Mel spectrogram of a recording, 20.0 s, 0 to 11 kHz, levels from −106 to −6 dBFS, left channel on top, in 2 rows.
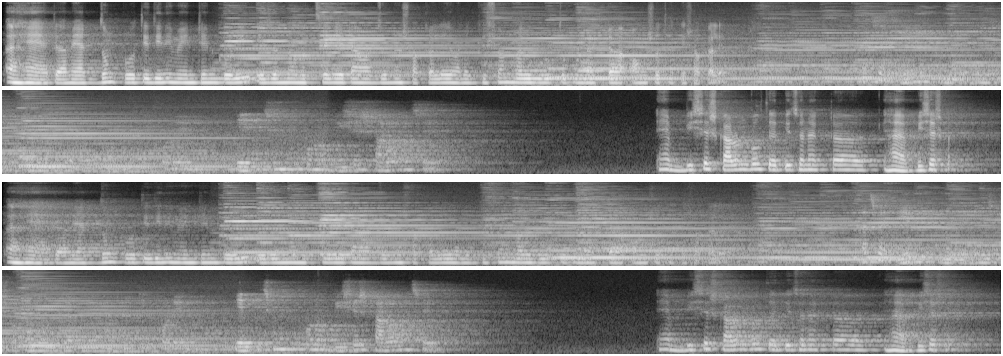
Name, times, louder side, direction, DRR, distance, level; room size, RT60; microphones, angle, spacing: voice 1, 0.0-7.2 16.5-19.5, left 5 dB, 50° left, 9 dB, 0.3 m, -23 dB
Harp, 2.1-12.4, left 1 dB, 10° right, 1.9 m, -27 dB
sound 1, 5.0-13.3, left 3 dB, 85° left, 0.6 m, -38 dB
voice 2, 8.6-11.9 12.3-14.3, right 1 dB, 65° right, -2 dB, 1.3 m, -30 dB
15.0 x 5.6 x 2.4 m, 2.2 s
head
